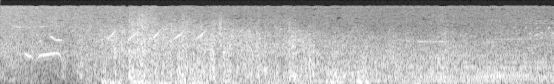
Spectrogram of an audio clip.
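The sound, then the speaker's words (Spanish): Ocean waves wash in with a steady roar while thunder rumbles low, the sound swelling after a quiet start and staying dense throughout, with no voices. “Una tormenta se acercaba.”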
